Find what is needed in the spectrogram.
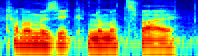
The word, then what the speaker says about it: Kammermusik Nummer 2: Wait, so how do you really say, pronounce the name correctly? – Kammermusik Nummer 2.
